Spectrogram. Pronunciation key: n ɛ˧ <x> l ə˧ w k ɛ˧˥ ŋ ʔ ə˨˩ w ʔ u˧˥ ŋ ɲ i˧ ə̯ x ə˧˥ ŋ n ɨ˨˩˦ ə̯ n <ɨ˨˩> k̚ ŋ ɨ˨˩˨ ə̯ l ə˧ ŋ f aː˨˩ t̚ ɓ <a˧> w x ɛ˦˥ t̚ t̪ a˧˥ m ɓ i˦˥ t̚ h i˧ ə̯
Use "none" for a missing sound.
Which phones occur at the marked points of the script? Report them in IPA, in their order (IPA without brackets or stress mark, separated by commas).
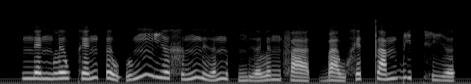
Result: ŋ, ə˨˩, a˨˩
